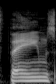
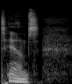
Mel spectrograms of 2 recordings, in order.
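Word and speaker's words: Thames: a lot of people would think it was themes but it's actually spelled Tims are pronounced Tims how is she and she's the one there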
